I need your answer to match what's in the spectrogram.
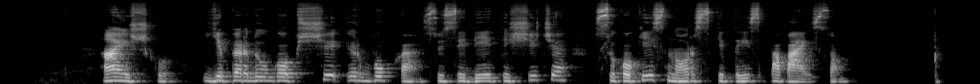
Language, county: Lithuanian, Tauragė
